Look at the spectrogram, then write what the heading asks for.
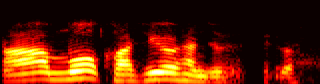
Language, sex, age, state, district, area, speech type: Nepali, male, 30-45, West Bengal, Jalpaiguri, urban, conversation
